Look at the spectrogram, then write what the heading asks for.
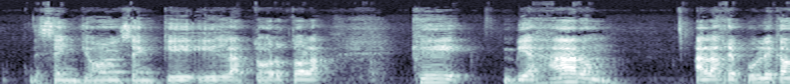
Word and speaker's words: Tortola: de la isla Tórtola, que en inglés ellos pronuncian Tortola, pues cuando le preguntaban que de dónde tú eres, Tórtola. Al oído de los dominicanos, la palabra Tortola, como la pronuncian ellos, Tortola, le sonaba cocola.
